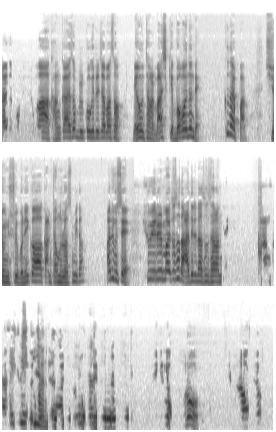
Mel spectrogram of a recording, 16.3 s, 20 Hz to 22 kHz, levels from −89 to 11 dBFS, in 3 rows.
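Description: From 0.0 to 0.8 s, then at 8.29–8.45 s, 9.84–10.13 s, 10.56–13.4 s, 13.82–14.58 s and 15.31 s to the end, the speech is suppressed in double talk. The level falls by tens of dB, most deeply around 40 dB, and the drop at 8.29 s is milder. The likely cause is an echo canceller turning everything down while both sides talked. On a waveform the envelope collapses into gaps, and on a spectrogram the harmonics thin or vanish.

From 11.06 to 13.52 s, and briefly at 14.2–14.25 s, the other side's voice leaks through, likely as loudspeaker echo the canceller missed. The first stretch comes through at roughly speech level and the second is slightly lower. On a spectrogram these show as a second, overlapping harmonic pattern.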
